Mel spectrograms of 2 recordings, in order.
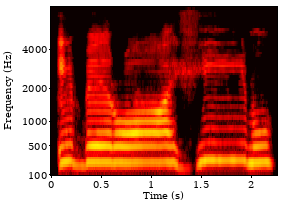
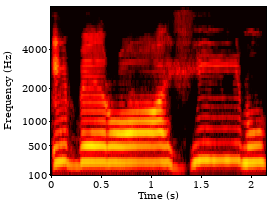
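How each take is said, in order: First: The sounds are said light and thin. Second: The sounds are said light and thin.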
